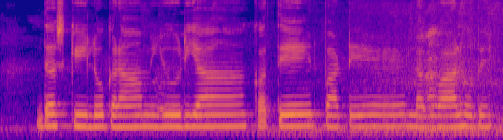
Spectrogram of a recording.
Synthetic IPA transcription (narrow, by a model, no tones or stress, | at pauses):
d̪əskiloɡɾaːmjuːɾijakət̪eːɾpaːʈeləɡwaːlɦoːbeː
